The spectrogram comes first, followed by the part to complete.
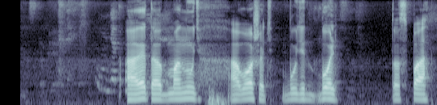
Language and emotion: Russian, neutral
